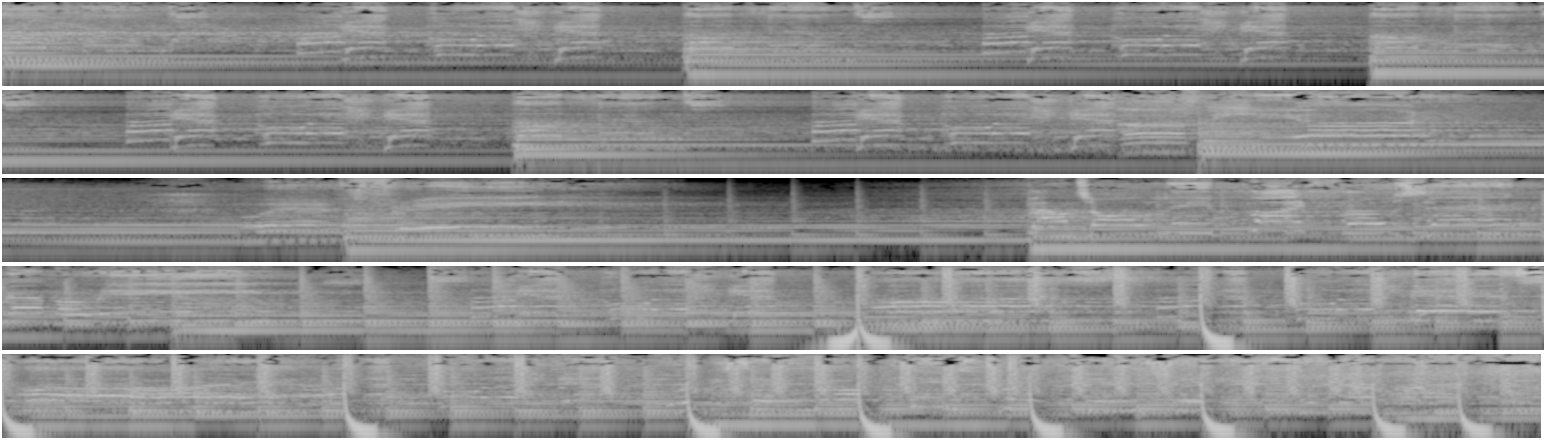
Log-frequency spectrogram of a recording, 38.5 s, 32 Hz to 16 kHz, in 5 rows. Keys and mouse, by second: 17.7-27.1 drag, 27.1 g, 27.8 g, 31.7 click, 31.9 m, 32.6 g, 37.4 g.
